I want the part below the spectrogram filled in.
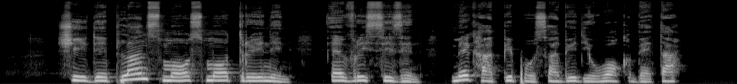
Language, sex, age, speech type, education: Nigerian Pidgin, male, 30-45, spontaneous, tertiary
